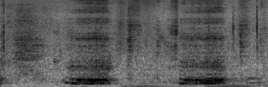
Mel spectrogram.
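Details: English Bulldog puppy, well fed after feeding and burping, falling asleep indoors: two soft, low, rasping snore-like grunts about a second and a half apart, quiet between.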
